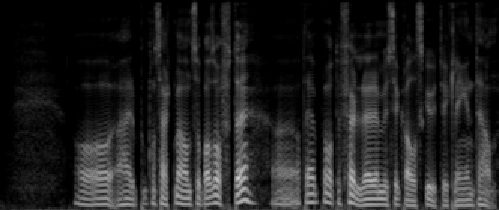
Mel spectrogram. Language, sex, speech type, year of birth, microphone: Norwegian, male, spontaneous, 1961, Sennheiser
